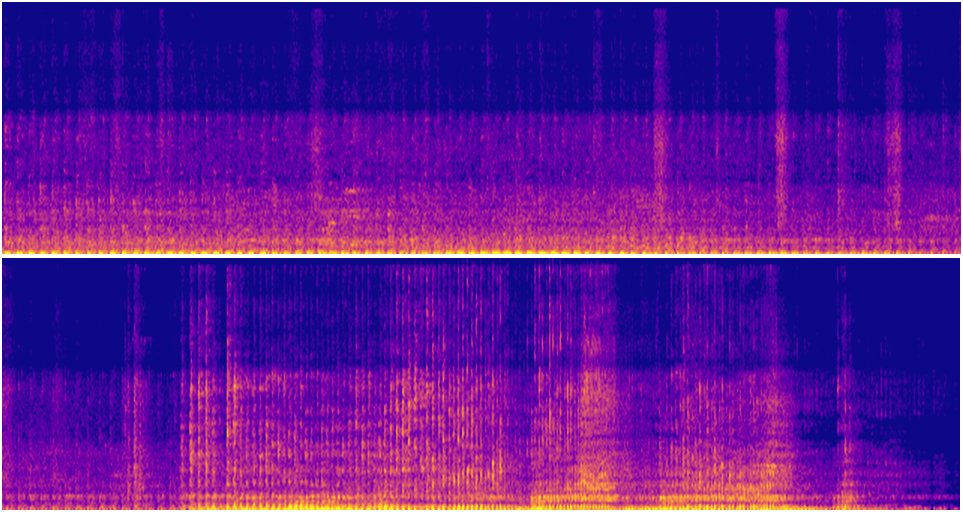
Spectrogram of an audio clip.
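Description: Royal Enfield Bullet single-cylinder engine idling with a steady, even beat after a repair for misfiring. About fifteen seconds in it grows louder and revs up and down as the bike pulls away, then fades off.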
